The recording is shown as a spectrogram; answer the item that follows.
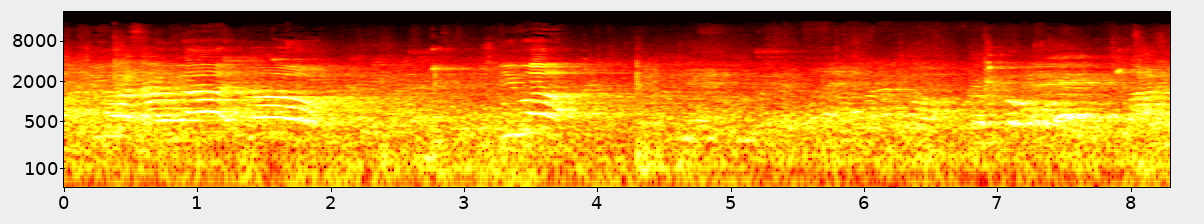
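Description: Futsal players' shouts echoing in a sports hall, loudest about half a second to two seconds in, again near the middle and near the end. Between them come short thuds of the ball on the wooden floor.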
